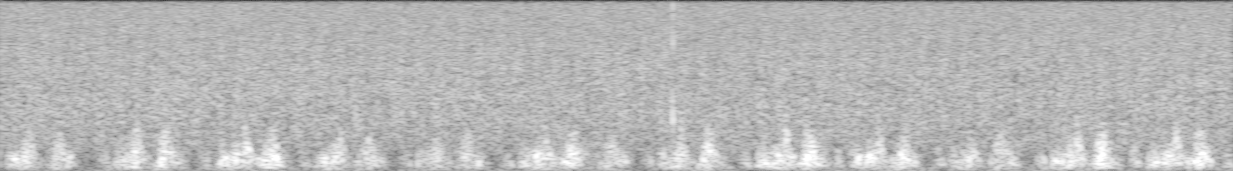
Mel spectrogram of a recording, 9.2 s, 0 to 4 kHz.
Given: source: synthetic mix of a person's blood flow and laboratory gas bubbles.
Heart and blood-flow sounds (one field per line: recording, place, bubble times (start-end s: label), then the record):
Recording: Doppler ultrasound of blood flow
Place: precordium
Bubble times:
5.02-5.09 s: bubbles
From the record:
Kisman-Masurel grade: 122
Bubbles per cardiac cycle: 1 to 2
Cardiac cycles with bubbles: 10 to 50%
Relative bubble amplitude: moderate (0.250 to 0.450)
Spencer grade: 2 (many but less than half of the cardiac periods contain bubble signals, singularly or in groups)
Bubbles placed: anywhere in the cardiac cycle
